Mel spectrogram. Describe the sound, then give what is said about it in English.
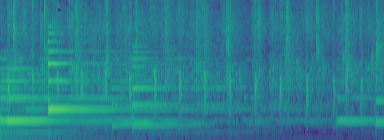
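An audience claps hands in praise unto the Lord on a Sunday, in a fairly steady rhythm, sharp claps repeating over sustained, held organ or keyboard chords. No one speaks. “Let's get one more hand clap of praise unto the Lord today.”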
